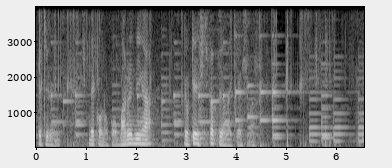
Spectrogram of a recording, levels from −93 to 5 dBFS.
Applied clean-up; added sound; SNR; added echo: none; Crushing; 18 dB; none.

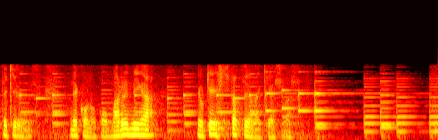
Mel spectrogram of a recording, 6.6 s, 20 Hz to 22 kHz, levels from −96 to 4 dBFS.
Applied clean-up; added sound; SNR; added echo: none; none; none; none.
